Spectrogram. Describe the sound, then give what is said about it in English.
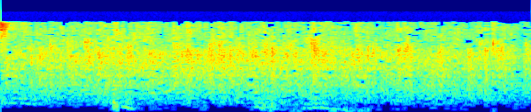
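A crowd claps their hands to the Lord steadily for several seconds, a dense, even wash of many hands with no clear beat, holding at a constant moderate loudness throughout. “You may be seated, clapping your hands to the Lord.”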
